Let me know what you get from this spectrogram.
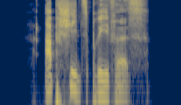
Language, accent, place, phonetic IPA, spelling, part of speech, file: German, Germany, Berlin, [ˈapʃiːt͡sˌbʁiːfəs], Abschiedsbriefes, noun, De-Abschiedsbriefes.ogg
- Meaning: genitive of Abschiedsbrief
